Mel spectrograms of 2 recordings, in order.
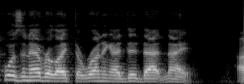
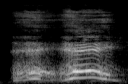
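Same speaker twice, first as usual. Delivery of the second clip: ordinary delivery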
